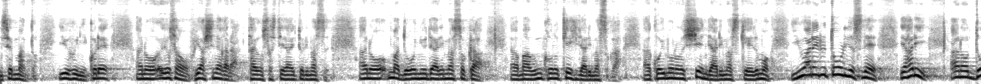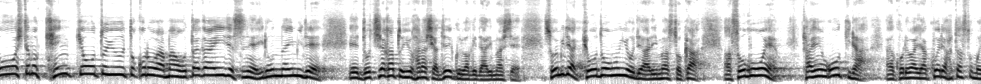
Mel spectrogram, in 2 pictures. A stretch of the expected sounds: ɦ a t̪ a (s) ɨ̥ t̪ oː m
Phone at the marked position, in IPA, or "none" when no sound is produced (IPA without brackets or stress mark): s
